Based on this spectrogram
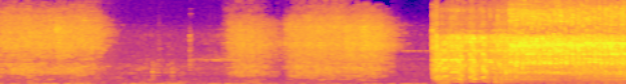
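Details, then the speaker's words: Toyota Hiace, engine cranks and catches, then a constant high chattering squeal rides over the idle; belt is new and no battery warning light, pointing to a worn alternator pulley bearing. "Ah kadalasan sa mga to mga boss ah alternator pulley na yung may umpisa kita pang bernardes eh."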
